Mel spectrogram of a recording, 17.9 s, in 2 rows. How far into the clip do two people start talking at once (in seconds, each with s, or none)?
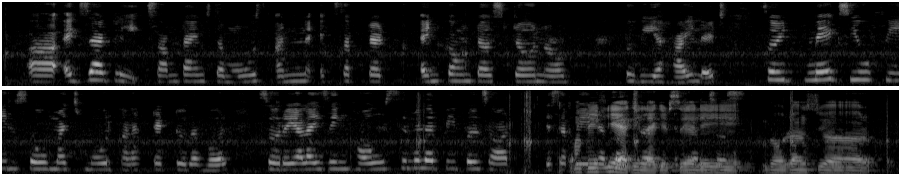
14.6 s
